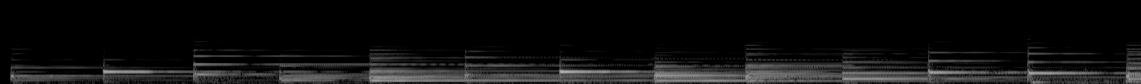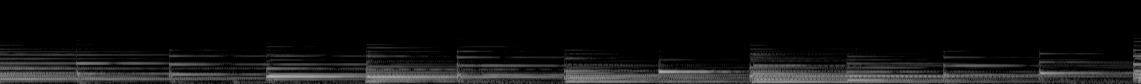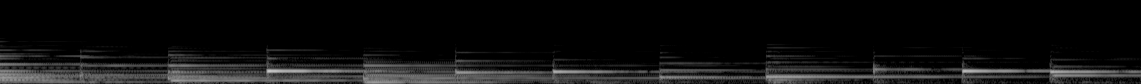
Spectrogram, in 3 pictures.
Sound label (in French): Musique de Relaxation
